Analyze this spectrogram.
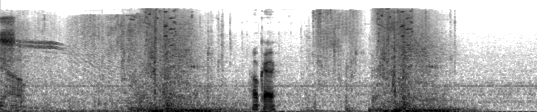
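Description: Energy blasts crackle and burst in a fight.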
